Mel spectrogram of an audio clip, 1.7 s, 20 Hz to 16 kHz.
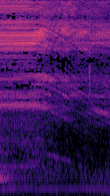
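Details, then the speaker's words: Audi electric fuel pump run on the bench on 12 V after two tanks of E85: thin high-pitched whine over faint low hum as the pump labours; failing pump lost pressure, rail purge only dripping, replaced after E85 conversion. "là ça peine de ouf et il se passe un truc mal sain tu vois le bruit que ça"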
